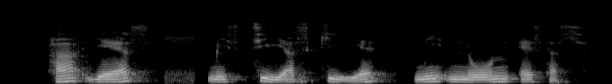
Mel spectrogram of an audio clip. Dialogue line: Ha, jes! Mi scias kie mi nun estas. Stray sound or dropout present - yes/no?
no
